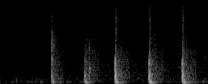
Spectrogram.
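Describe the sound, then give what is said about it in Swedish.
Five soft, evenly spaced knocks on a door, quiet, with short pauses between each rap and no voices. “en svag diskret knackning på dörren.”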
